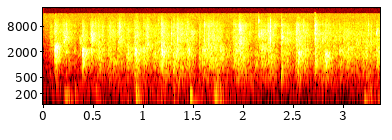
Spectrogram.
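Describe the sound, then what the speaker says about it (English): Steady applause from a small crowd at a Monster Energy Supercross press conference, many hands clapping continuously at moderate distance, fairly faint and filling the whole moment without talk. "Big round of applause for two-time defending Monster Energy Supercross champion,"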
